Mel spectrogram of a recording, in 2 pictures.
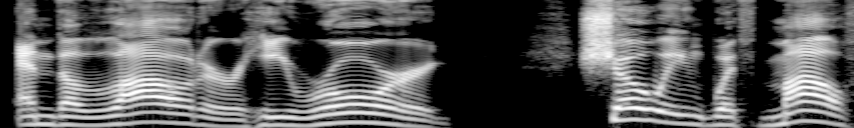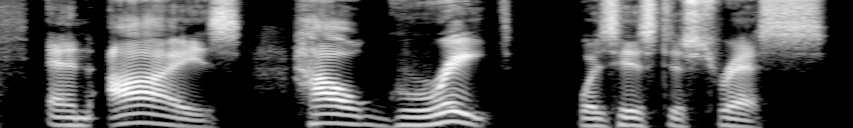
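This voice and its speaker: Slow, expressive male storyteller. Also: mid-range voice, dry recording, clean studio sound. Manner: measured, expressive reading. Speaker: narrator reading a story. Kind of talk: scripted storytelling narration.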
